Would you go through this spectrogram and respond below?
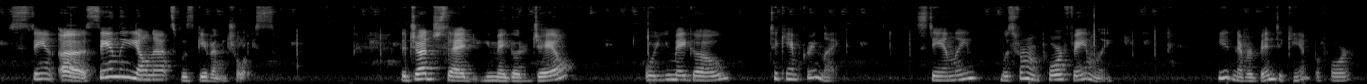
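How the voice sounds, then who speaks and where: A woman reading a children's novel aloud in an expressive storytelling style, now and then stumbling and correcting herself. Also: a little high, a little hiss or hum.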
